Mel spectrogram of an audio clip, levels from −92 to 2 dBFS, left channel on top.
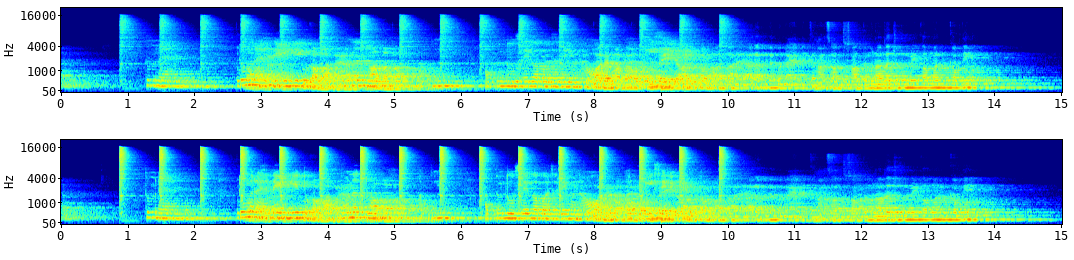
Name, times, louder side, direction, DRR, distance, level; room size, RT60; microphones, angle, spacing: sound 1, 0.9-1.0 1.5-1.6 2.1-2.2 2.7-2.8 3.3-3.4 3.9-4.0 4.5-4.6 5.1-5.2 5.7-5.8 6.3-6.4 6.9-7.0 7.5-7.6 8.1-8.2 8.7-8.8 9.3-9.4 9.9-10.0, right 14 dB, 55° right, 0.4 m, -26 dB
voice 1, 1.3-2.0 2.3-4.8 5.4-5.8 6.3-8.1 8.5-9.8, right 1 dB, 85° right, 0 dB, 1.1 m, -27 dB
voice 2, 2.8-3.2 3.6-5.1 7.9-13.7, left 1 dB, 30° left, -3 dB, 1.6 m, -28 dB
11.5 x 5.0 x 6.6 m, 2.7 s
head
